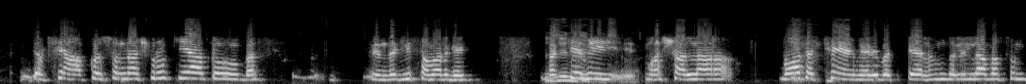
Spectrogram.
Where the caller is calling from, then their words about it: United States; میں جی امریکہ سے بات.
